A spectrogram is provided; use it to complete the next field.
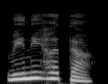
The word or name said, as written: ವಿನಿಹತ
